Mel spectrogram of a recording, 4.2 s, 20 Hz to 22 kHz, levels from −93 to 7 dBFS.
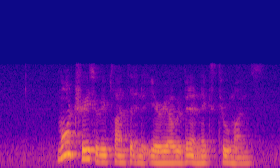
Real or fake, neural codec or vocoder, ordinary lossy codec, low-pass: real; none; none; 5.4 kHz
